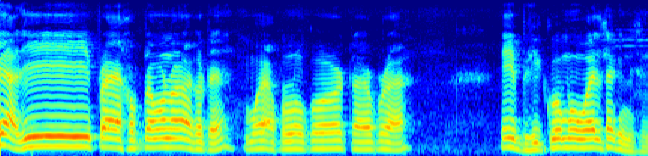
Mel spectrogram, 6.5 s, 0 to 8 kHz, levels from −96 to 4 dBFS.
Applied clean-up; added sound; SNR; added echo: none; none; none; none.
